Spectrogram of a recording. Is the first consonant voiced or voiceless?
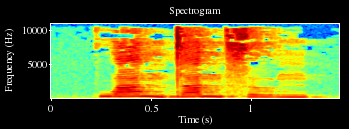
voiceless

